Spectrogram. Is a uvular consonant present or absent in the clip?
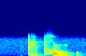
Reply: present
